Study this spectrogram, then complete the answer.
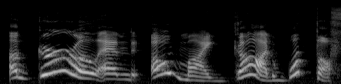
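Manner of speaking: high, loud horrified blurt, slowing down; shocked gasp. Acted. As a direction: recoil at the sight of the baby. Midwife sees the ugly baby.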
